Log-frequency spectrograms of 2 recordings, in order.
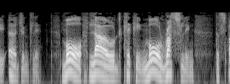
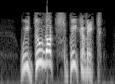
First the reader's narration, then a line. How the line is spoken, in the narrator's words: said Aragog fiercely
